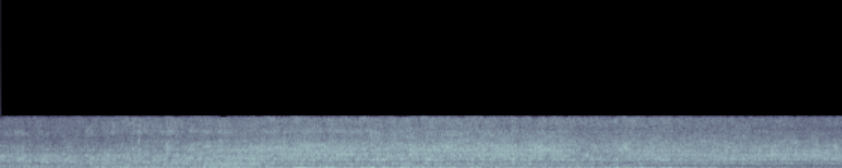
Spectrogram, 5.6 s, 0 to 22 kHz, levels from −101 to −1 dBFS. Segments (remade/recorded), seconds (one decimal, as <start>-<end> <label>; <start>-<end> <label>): 0.0-4.3 remade; 4.3-4.8 recorded; 4.8-5.6 remade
